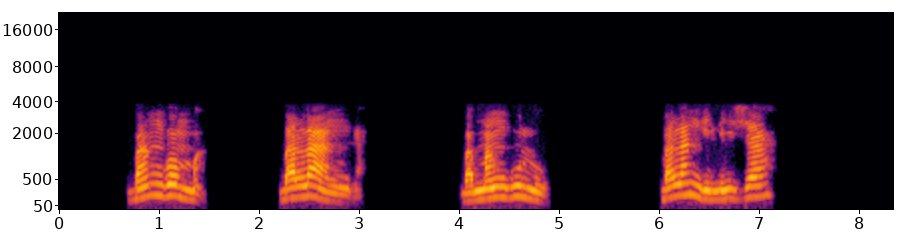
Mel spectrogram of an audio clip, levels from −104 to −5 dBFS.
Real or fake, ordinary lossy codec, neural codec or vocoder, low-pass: real; Opus, 24 kbps; none; 3.6 kHz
